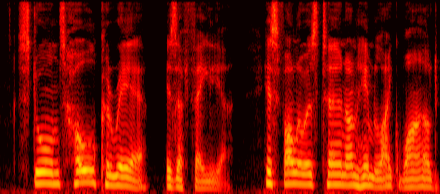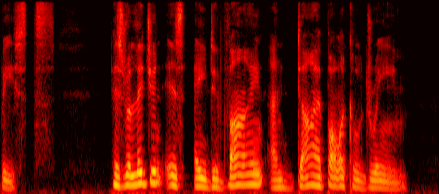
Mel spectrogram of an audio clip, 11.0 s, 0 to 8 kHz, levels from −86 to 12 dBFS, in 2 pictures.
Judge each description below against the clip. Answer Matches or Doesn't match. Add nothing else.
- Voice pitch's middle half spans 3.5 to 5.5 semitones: Matches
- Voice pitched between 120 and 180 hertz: Matches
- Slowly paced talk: Matches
